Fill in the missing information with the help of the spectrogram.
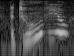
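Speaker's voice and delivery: squeaky high disbelief; can't believe just two did it; hammed-up shocked squeak. Shocked constable quote.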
